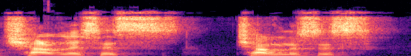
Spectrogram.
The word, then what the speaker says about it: Charles's: En este caso agregamos apóstrofo S, pero en la pronunciación sí cambia. Por ejemplo, en el primer caso no decimos Charles Carr, sino Charles's Carr, Francis's wife.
